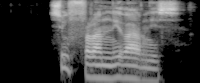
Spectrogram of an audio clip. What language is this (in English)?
Kabyle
